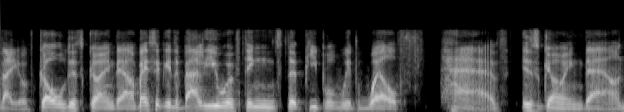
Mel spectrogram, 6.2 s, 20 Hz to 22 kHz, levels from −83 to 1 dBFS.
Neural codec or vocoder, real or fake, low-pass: codec, 16 kHz, 16 kbps, FreqCodec, smaller model; fake; 7.2 kHz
